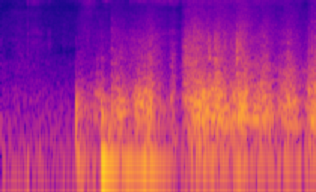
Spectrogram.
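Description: Freshly mixed plaster being tipped and scraped out of a plastic mixing bucket: a scraping, rubbing noise that starts suddenly about half a second in.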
